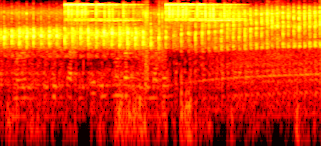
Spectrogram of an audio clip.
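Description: Coins chime as they are collected.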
